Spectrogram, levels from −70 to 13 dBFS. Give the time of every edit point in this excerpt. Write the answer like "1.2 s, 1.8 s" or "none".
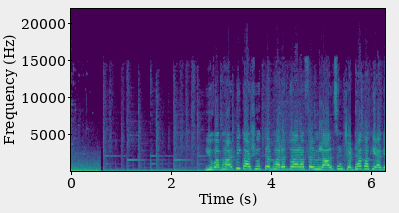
2.0 s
